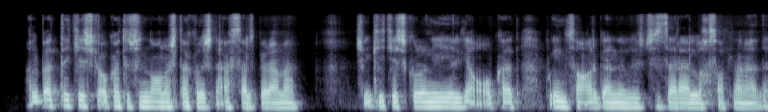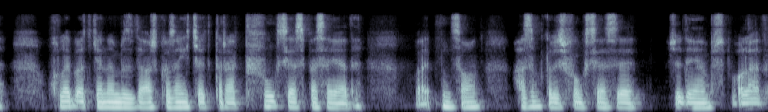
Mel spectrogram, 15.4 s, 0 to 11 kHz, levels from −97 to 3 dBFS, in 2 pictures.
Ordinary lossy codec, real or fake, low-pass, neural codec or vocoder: none; real; 7.2 kHz; none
